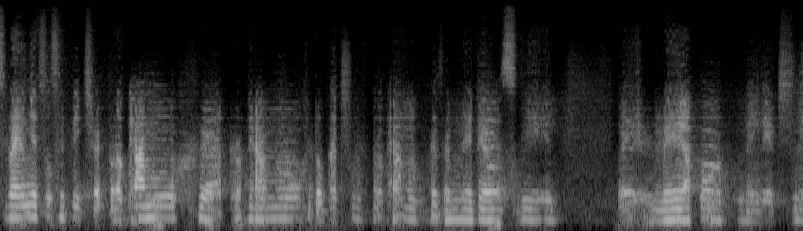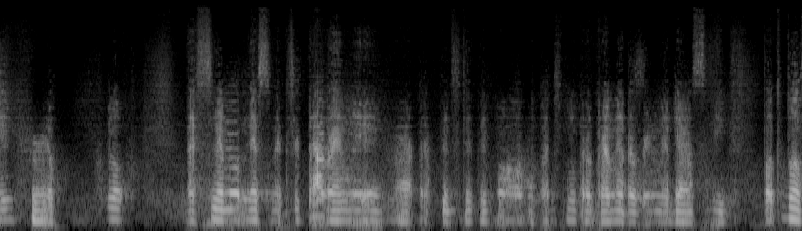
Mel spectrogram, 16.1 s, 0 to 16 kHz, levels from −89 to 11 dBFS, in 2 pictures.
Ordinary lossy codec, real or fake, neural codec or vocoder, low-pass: AAC, 96 kbps; fake; codec, 44.1 kHz, 0.9 kbps, DAC; 14.4 kHz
